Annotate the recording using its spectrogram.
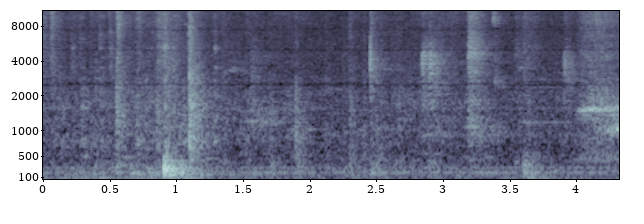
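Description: One short low thump about a second in, with a few faint knocks around it and a steady low hum, from a man doing sit-to-stand squats off a high chair while holding wall bars.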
